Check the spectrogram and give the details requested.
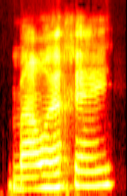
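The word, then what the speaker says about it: מַלְאָךְ: And just don't forget, it's mal ache. Malach. Mal ache. We want to make sure that we don't have the under the ul sound.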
